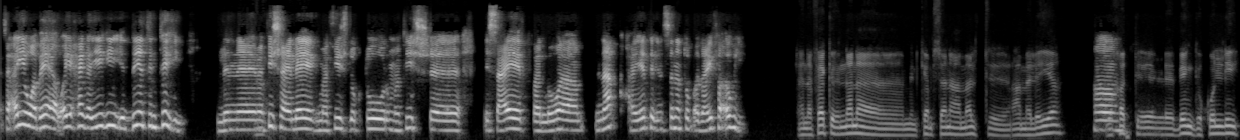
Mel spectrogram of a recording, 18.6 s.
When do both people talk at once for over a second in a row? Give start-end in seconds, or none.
none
